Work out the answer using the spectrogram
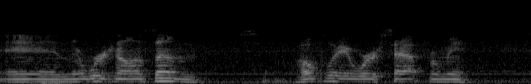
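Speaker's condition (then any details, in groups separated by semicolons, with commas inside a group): Friedreich's ataxia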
